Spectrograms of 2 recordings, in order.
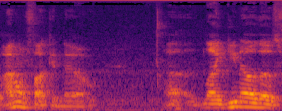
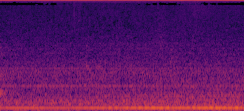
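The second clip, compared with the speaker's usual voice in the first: harsh dry coughing; coughing fit; 12 dB quieter than usual. Real, not acted. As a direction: cough hard, can't stop. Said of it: "I'm sorry that I'm coughing".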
